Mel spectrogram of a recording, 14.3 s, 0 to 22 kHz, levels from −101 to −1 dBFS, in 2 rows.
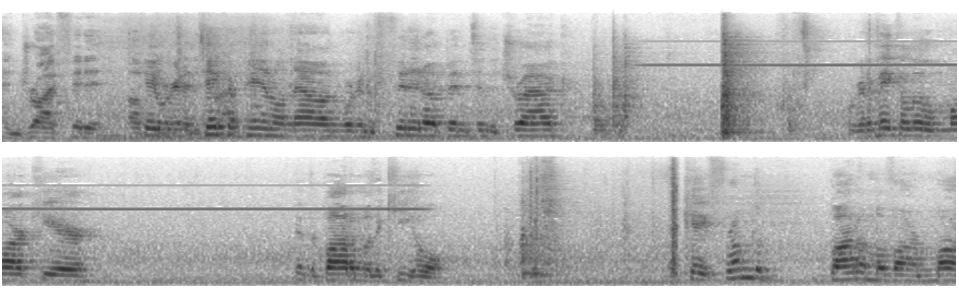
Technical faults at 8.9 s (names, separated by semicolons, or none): feedback whistle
